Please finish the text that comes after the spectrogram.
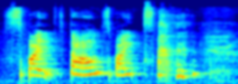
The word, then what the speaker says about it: Speightstown: We went to Speightstown. Speightstown.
